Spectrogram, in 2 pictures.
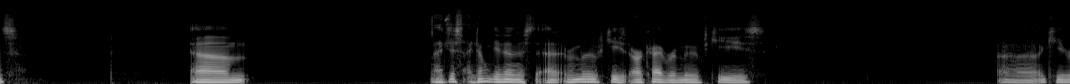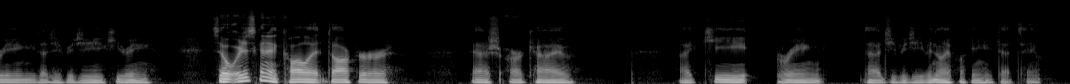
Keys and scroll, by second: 12.1-21.4 typing.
